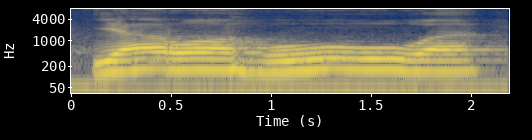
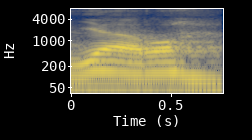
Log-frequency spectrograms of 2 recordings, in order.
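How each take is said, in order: First: The final vowel after h is drawn out long. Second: The word ends abruptly on the h sound. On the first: The reading continues into the next verse. "ada wasol haknya jadi mat silah qasirah dibaca panjang" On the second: The reading stops at the end of the verse. "kalau waqaf ... haknya dibaca sukun seperti itu"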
